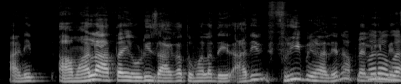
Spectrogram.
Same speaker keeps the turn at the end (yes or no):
no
